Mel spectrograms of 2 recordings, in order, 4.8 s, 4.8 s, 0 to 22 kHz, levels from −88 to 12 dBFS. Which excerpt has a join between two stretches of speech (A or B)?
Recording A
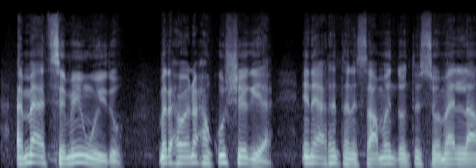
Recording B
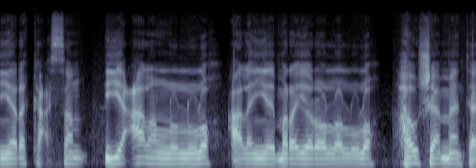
B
